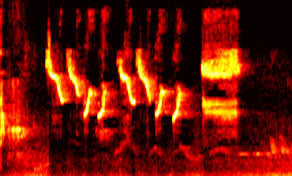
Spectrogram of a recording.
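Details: A selendang biru bird sings vigorously, giving a quick sequence of high, sharply falling whistled notes followed by a brief buzzy high note.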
